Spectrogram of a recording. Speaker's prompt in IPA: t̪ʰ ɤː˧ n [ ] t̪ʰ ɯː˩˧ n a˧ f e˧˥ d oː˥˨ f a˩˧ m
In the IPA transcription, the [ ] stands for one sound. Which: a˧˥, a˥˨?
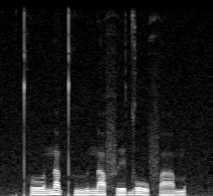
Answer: a˥˨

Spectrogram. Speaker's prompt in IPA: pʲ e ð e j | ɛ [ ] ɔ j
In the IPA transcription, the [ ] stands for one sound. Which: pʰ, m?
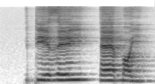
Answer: m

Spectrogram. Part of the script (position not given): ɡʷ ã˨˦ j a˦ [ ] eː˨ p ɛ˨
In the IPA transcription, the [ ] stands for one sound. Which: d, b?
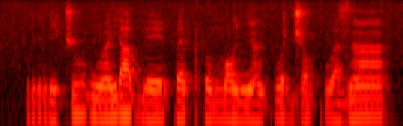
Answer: b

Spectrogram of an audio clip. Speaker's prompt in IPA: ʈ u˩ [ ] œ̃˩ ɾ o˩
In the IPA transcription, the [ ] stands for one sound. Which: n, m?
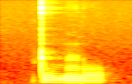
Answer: m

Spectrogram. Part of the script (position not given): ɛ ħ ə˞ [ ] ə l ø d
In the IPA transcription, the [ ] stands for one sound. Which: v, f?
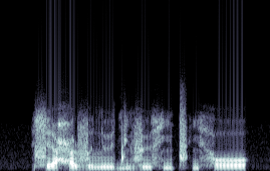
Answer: v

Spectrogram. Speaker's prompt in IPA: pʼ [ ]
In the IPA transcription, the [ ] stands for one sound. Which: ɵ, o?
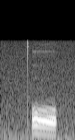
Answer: o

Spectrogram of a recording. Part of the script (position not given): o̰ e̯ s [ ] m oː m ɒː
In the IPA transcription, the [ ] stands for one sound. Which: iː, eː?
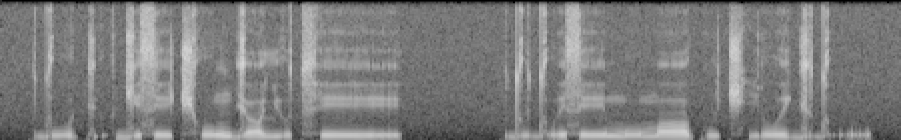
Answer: eː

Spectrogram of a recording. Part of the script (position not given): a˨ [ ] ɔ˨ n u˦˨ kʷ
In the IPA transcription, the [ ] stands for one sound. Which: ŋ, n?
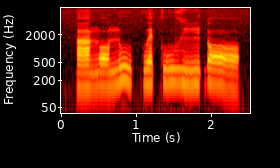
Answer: ŋ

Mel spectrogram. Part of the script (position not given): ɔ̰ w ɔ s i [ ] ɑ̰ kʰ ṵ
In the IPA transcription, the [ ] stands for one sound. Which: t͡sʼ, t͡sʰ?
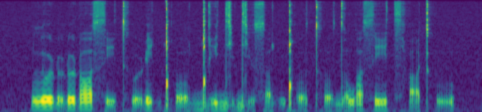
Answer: t͡sʰ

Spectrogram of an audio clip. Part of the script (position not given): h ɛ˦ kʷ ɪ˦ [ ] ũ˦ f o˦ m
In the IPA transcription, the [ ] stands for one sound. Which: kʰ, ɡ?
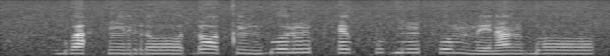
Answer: ɡ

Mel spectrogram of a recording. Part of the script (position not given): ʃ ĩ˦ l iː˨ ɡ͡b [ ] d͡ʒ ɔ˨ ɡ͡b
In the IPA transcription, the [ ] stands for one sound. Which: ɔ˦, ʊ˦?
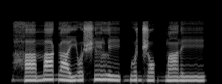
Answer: ʊ˦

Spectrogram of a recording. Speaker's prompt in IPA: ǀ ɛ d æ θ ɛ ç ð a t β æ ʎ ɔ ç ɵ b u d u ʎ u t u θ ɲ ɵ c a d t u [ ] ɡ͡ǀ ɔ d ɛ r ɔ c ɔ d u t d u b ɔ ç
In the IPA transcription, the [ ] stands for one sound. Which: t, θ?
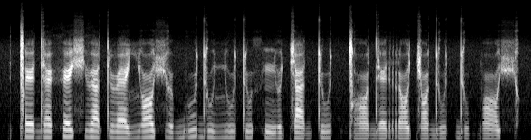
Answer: t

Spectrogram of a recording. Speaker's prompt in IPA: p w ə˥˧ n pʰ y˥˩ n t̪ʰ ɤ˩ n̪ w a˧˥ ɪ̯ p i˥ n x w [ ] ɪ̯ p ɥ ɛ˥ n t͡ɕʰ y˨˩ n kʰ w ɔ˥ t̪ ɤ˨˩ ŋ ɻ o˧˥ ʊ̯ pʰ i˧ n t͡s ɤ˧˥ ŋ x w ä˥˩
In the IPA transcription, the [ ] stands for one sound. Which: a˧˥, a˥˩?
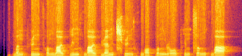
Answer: a˧˥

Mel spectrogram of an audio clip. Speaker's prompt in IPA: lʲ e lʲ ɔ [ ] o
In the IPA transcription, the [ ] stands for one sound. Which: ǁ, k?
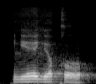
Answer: k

